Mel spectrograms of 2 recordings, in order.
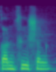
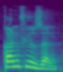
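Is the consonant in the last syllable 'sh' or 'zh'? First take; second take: sh; zh. First: The last syllable is said with an 'sh' sound. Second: The last syllable is said with a 'zh' sound. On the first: The speaker calls it wrong. "कंफ्यूशन ऐसे नहीं पढ़ सकते" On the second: The speaker calls it right. "कंफ्यूजन क्या पढ़ेंगे?"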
